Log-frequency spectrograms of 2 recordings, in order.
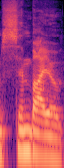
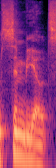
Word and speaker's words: symbiote: dialogue though remember the second trailer when she was all like we called him symbiote saying everyone online was like that's not how you say that word so when she actually said it right in this movie she was all like we called him symbiotes I literally in the theater I was all like yes she said it right so she takes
